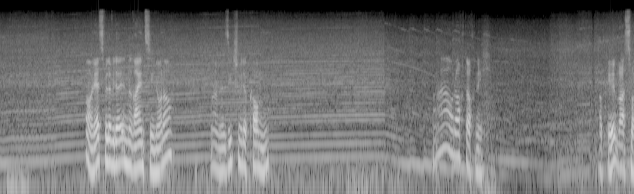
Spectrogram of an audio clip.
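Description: A racing car engine whines at high revs, dropping in pitch as the car slows.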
